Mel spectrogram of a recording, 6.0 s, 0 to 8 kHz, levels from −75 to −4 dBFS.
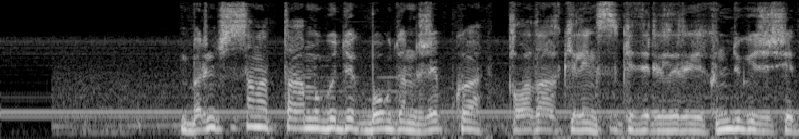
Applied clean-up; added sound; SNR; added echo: none; Telephone; 14 dB; none.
